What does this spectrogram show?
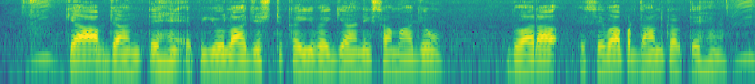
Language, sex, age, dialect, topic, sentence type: Hindi, male, 18-24, Awadhi Bundeli, agriculture, statement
